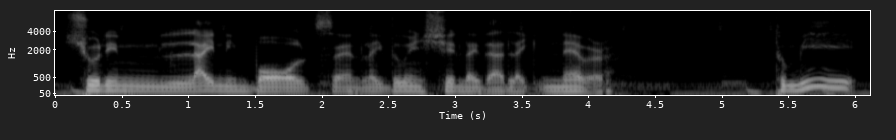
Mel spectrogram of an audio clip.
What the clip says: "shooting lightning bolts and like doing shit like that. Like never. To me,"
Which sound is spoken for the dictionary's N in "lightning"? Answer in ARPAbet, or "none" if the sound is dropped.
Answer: N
